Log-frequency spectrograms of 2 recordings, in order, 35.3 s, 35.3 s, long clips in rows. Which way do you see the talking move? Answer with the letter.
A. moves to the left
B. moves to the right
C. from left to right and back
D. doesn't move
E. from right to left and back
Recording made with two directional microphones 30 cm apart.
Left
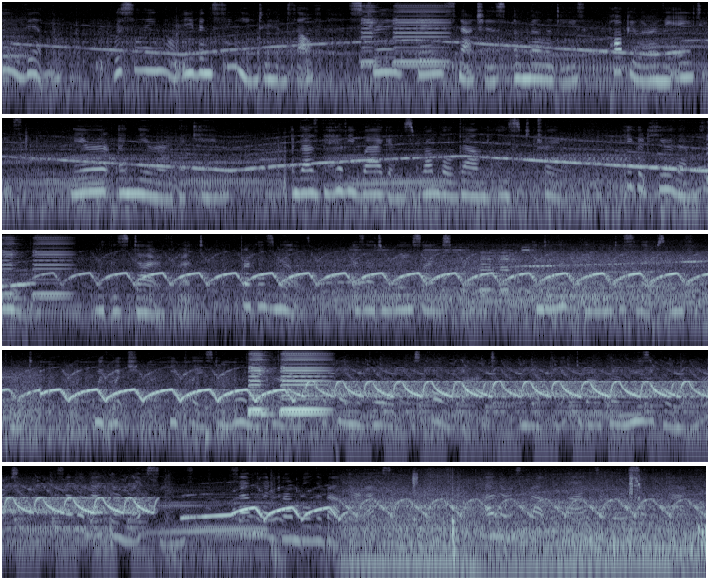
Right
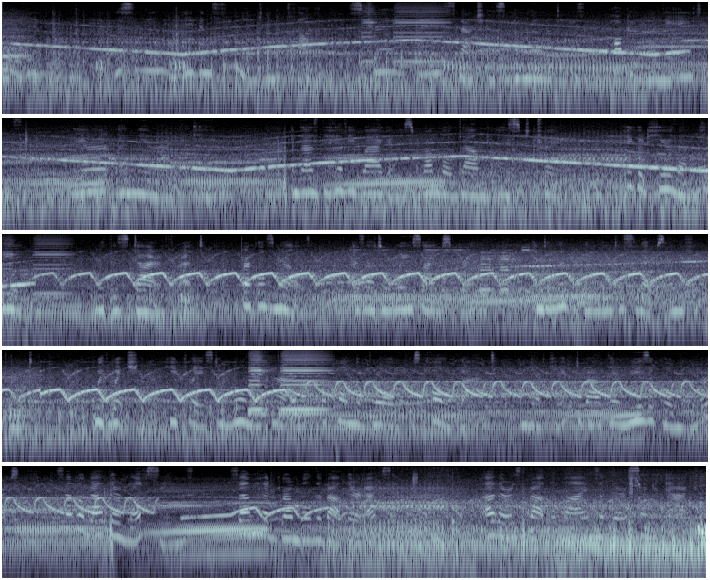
B.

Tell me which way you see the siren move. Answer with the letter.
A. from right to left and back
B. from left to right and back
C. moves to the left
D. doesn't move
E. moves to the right
C.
